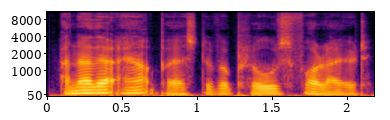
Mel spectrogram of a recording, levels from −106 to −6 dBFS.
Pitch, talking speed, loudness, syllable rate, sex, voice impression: 100 Hz, 135 wpm, -19 LUFS, 6.0 syllables/s, male, masculine, adult-like, tensed, slightly weak, soft, slightly muffled, slightly raspy, intellectual, calm, mature, slightly friendly, reassuring, wild, lively, slightly kind, slightly modest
